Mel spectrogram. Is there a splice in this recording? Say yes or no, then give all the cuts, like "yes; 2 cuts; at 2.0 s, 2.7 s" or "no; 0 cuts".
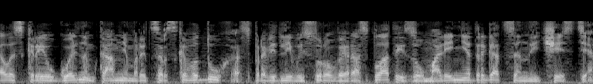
no; 0 cuts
